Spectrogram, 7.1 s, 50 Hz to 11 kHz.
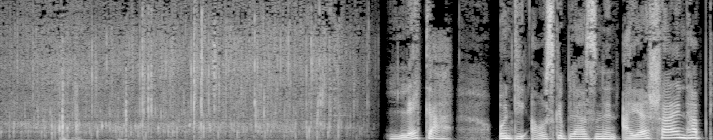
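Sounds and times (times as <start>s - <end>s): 
scrambled eggs sizzling and crackling in a hot pan: 0.0s - 3.8s
speech: 3.9s - 7.1s.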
